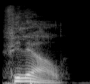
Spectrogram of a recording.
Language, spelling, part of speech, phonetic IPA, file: Russian, филиал, noun, [fʲɪlʲɪˈaɫ], Ru-филиал.ogg
- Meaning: 1. branch office, branch (office of an organization with several locations) 2. subsidiary 3. affiliate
